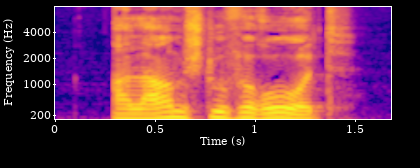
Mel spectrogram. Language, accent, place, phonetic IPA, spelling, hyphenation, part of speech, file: German, Germany, Berlin, [aˈlaʁmˌʃtuːfə ˈʀoːt], Alarmstufe Rot, Alarm‧stu‧fe Rot, phrase, De-Alarmstufe Rot.ogg
- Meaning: red alert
